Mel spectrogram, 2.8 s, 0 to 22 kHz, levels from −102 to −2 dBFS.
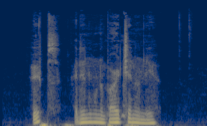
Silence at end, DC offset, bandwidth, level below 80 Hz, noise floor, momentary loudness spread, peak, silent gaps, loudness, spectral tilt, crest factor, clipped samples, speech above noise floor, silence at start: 0.65 s; under 0.1%; 14 kHz; -48 dBFS; -74 dBFS; 8 LU; -20 dBFS; none; -38 LUFS; -6 dB/octave; 16 dB; under 0.1%; 38 dB; 0.4 s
